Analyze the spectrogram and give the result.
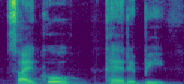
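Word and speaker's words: psychotherapy: है ठीक 35 चच letter is silent in the word साइकोथेरेपी देखो अब साइकोथेरेपी में कौन सा वर्ड है जो साइलेंट होता है तो पी साइलेंट होता है पी नेक्स्ट है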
